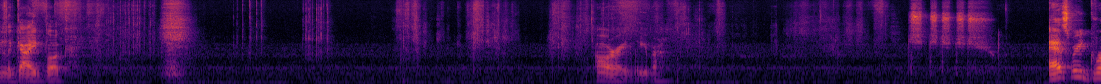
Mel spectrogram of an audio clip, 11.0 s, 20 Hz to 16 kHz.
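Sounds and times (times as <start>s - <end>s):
paper pages rustling: 0.8s - 1.6s, 2.4s - 9.0s.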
